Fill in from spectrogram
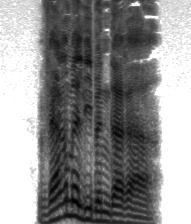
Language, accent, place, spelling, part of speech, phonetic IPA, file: German, Germany, Berlin, wärmeliebenderer, adjective, [ˈvɛʁməˌliːbn̩dəʁɐ], De-wärmeliebenderer.ogg
- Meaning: inflection of wärmeliebend: 1. strong/mixed nominative masculine singular comparative degree 2. strong genitive/dative feminine singular comparative degree 3. strong genitive plural comparative degree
